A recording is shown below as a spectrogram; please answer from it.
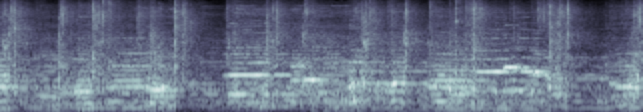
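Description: Romanian folk tune played on acoustic guitar and a plucked string instrument, with a small wind instrument carrying a bright melody. Hand clapping keeps the beat with sharp, regular claps throughout.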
